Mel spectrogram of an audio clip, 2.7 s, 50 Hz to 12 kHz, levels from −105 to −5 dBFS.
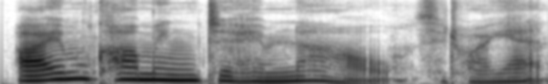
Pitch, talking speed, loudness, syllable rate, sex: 200 Hz, 155 wpm, -16 LUFS, 4.1 syllables/s, female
